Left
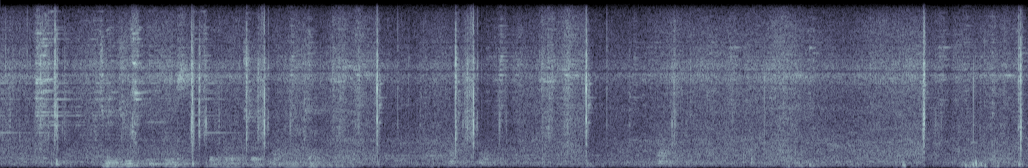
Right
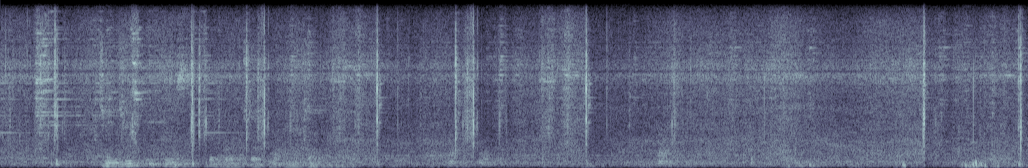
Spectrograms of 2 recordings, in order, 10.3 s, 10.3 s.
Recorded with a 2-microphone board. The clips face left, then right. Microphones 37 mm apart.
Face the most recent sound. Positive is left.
turn(degrees=-5)  # may be behind; listen again after turning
